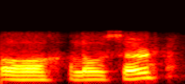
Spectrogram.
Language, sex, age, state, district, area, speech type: Manipuri, male, 18-30, Manipur, Senapati, rural, conversation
